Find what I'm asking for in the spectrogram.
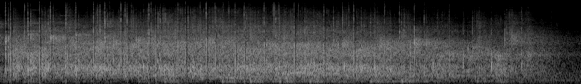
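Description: An audience at an international school literacy celebration in northern Japan gives sustained, dense applause that holds strong for several seconds before tapering off at the end.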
